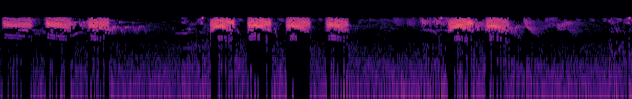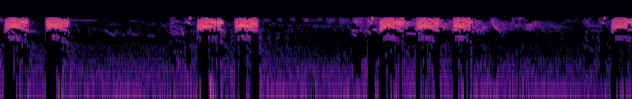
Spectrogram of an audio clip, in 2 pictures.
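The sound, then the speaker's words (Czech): Marsh tit alarm calls: many high, buzzy, drawn-out syllables delivered in quick bursts of two to four, with brief pauses between groups. The calls are fairly loud and sound alone against a quiet background. “Při rozrušení se síkora lužní ozývá hlasem, který za chvíli uslyšíme.”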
